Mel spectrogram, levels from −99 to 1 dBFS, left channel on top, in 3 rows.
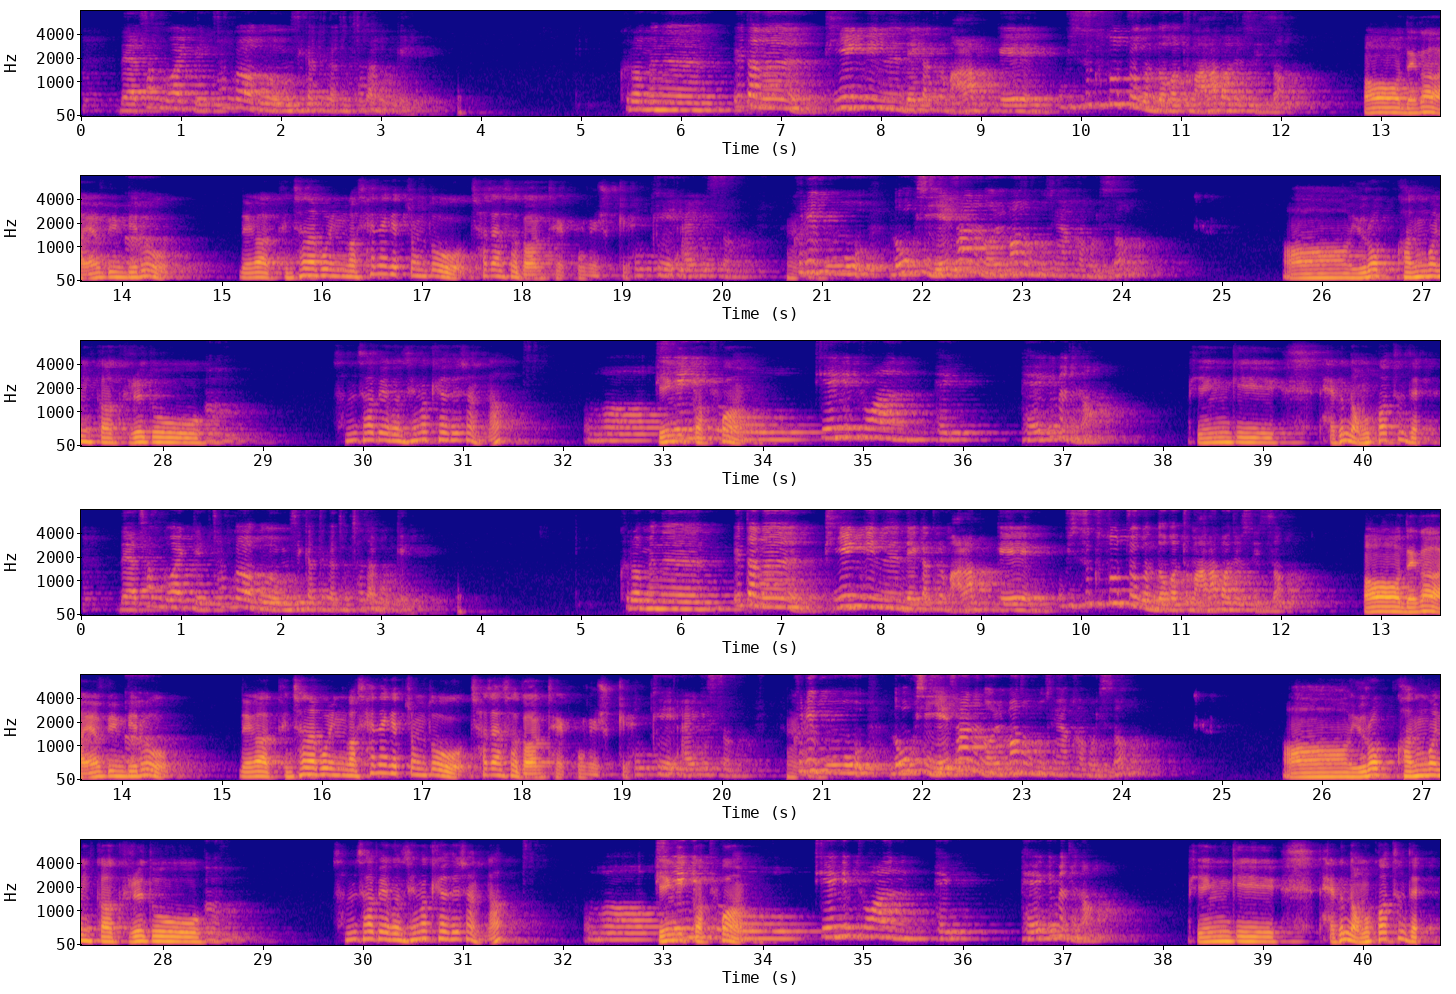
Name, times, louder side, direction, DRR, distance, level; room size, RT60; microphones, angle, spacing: voice 1, 0.4-3.3 5.4-12.0 14.0-14.3 19.1-20.1 20.7-24.1 28.4-28.6 32.2-34.3 34.6-35.9 36.6-37.3, right 2 dB, 75° right, 1 dB, 6.9 m, -32 dB
voice 2, 12.8-14.5 15.2-19.1 20.6-20.9 25.6-28.4 29.7-31.5 32.9-33.9 38.3-40.5, right 3 dB, 90° right, 12 dB, 0.8 m, -24 dB
23.0 x 18.5 x 7.7 m, 1.0 s
head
